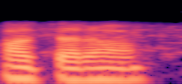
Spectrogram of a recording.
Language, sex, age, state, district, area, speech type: Odia, male, 18-30, Odisha, Balangir, urban, conversation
